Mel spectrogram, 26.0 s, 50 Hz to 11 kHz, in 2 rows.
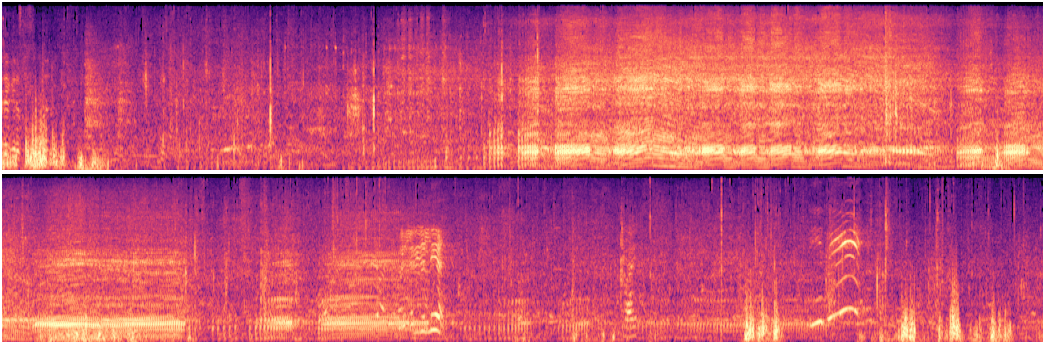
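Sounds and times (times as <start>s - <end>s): motorcycle engines revving: 4.0s - 24.9s.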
